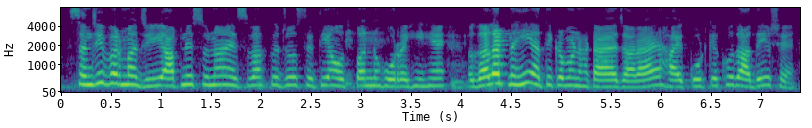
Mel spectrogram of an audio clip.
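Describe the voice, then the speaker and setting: High-voiced woman news anchor. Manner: formal, prompting. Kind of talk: moderating a panel debate.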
